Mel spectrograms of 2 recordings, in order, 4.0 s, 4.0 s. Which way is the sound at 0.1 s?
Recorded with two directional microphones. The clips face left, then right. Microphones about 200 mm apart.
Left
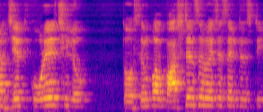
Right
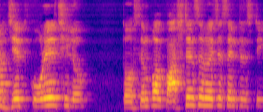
25° right (ahead or behind).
